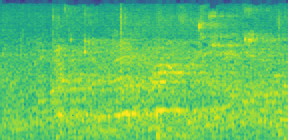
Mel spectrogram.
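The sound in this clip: A basketball is dribbled during a college game between Dort College and Concordia, with soft repeated bounces on the court under a commentator's voice and steady crowd noise.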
